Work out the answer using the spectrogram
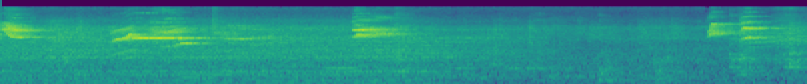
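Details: Hand-fed red siskin chick, ten days old, giving thin, high-pitched squeaks in brief bursts, several early and a pair near the end, against constant low background hum.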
